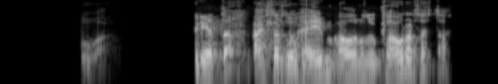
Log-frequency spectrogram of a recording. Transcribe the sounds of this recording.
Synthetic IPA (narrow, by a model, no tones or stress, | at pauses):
oa | pɾjɛːt̪aɾ̥ajlt̪aɾ̥θuɦeːjmawðananθukʰlaːwɾaɾ̥θɛht̪a̰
